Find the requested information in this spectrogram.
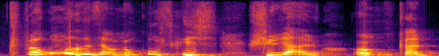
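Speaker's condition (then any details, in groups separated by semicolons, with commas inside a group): Cerebral palsy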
